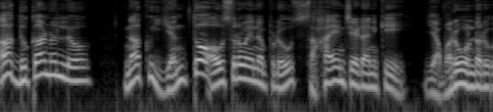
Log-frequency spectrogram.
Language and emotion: Telugu, disgusted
